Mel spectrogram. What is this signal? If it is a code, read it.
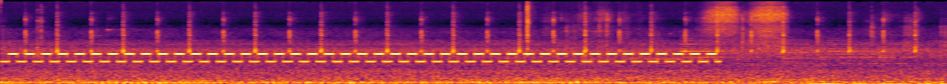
A tone that alternates evenly between two pitches, with the noise inside a car. There is no code.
